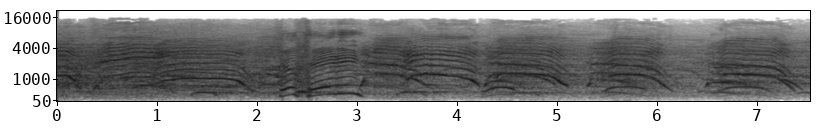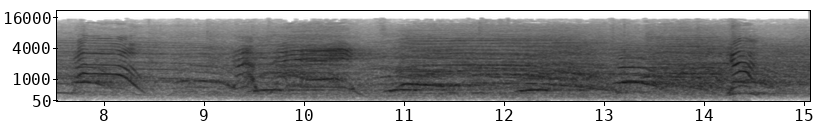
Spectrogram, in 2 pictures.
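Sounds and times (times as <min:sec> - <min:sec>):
crowd yelling and cheering: 0:00.0 - 0:15.0.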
